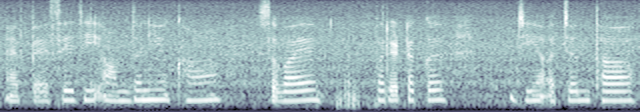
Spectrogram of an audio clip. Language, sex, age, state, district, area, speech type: Sindhi, female, 45-60, Rajasthan, Ajmer, urban, spontaneous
